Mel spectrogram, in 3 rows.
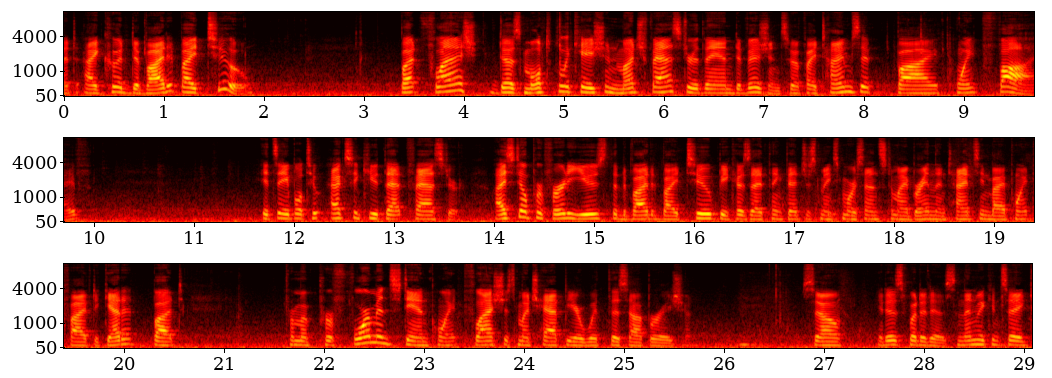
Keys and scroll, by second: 0.2-1.0 typing, 4.8 typing, 7.9-9.2 typing, 27.5-29.0 typing.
